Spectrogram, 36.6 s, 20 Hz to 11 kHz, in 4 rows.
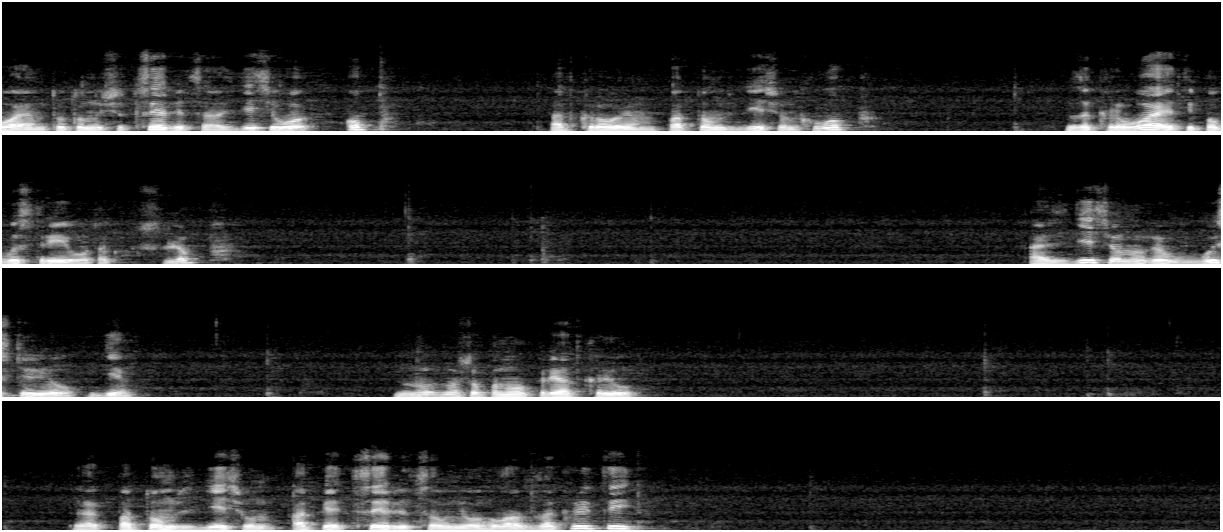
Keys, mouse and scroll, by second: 0.9 click, 2.4 click, 4.3 click, 5.4-8.0 drag, 9.1-12.6 drag, 13.3 click, 14.4-20.6 drag, 21.8-25.9 drag, 26.7 click, 27.8-30.0 drag, 30.9 click, 32.3 click, 33.8-36.5 drag.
